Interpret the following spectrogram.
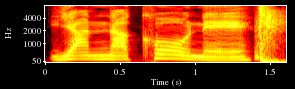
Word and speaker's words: Iannaccone: I guess we're going to find out, Cupcake, because the Carmine Yanakone is about five freaking seconds from calling in right now.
